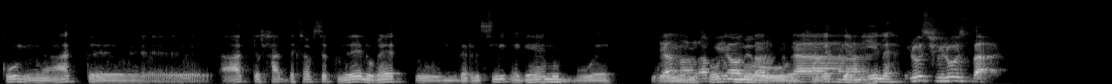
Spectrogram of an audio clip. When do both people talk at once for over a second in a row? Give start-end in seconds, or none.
6.6-8.1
